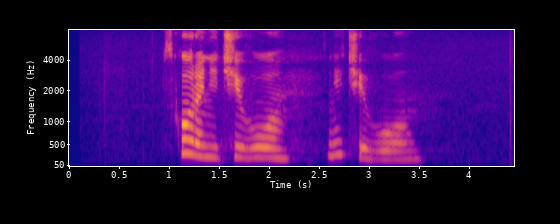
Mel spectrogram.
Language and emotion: Russian, sad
